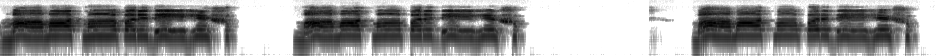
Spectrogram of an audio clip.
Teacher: मामा के ऊपर आघात आ जाएगा आधे त का, ये जो त है ये आपने मामा के साथ जोड़ना है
